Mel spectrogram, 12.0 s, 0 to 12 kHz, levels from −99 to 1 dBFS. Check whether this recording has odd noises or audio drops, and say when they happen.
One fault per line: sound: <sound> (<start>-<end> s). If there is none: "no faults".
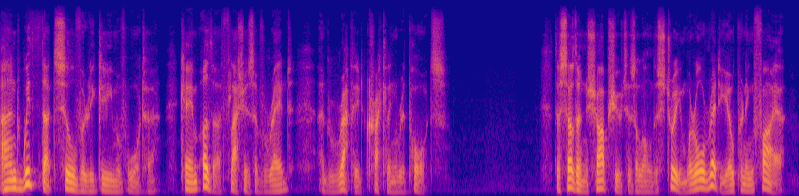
no faults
